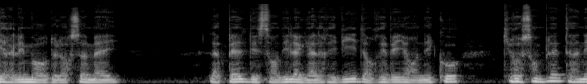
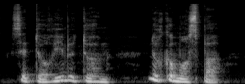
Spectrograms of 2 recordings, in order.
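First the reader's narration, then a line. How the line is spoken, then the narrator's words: Exclaimed. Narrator (French): s'écria Becky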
